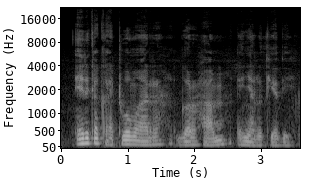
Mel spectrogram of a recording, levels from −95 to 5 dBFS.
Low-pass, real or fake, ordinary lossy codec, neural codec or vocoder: none; real; none; none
